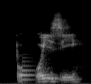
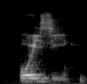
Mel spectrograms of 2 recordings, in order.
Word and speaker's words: Boise: Boise. – Sorry, can you say that one more time? – Boise.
